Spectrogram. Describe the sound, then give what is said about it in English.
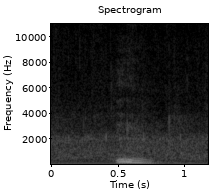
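Audience applause at a church Advent talk: steady clapping throughout, with a brief vocal whoop rising over it near the middle. “give that a round of applause”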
